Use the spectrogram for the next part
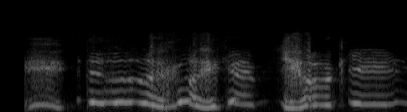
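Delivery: high, slow strained squeal; pained retort. Retold or imitated. Hurt kid answering his teacher, high strained whine.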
